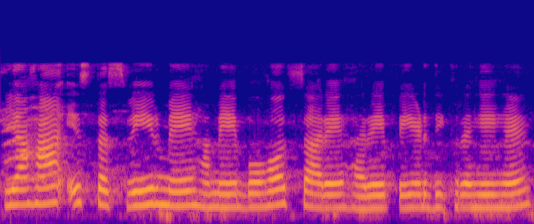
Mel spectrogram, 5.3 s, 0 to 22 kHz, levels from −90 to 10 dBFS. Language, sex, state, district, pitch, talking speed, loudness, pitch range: Hindi, female, Maharashtra, Mumbai Suburban, 215 Hz, 135 wpm, -16 LUFS, 205-250 Hz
